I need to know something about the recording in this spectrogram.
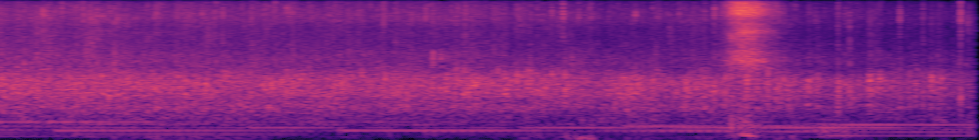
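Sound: audience applause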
